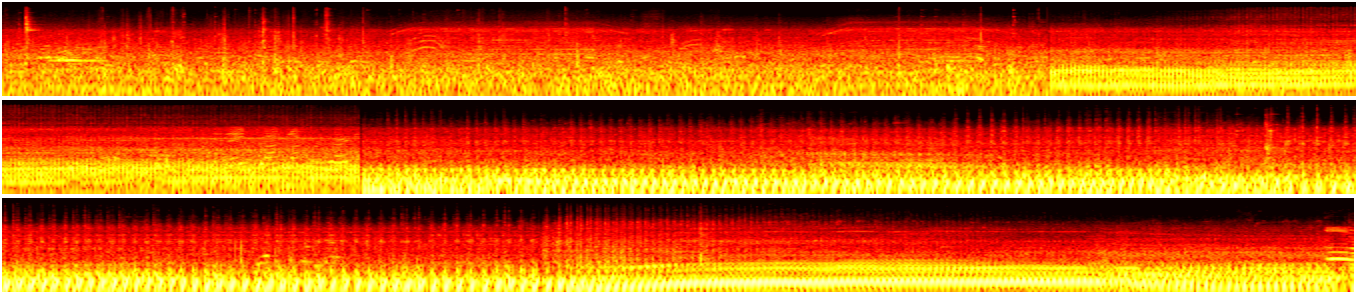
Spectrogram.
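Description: Vehicle engines running at a steady idle, the note changing abruptly a few times, then dipping and rising in pitch near the end, with voices in the background.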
